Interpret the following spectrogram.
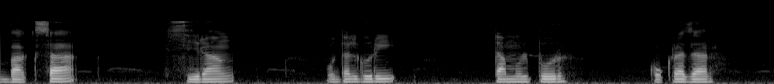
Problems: none marked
